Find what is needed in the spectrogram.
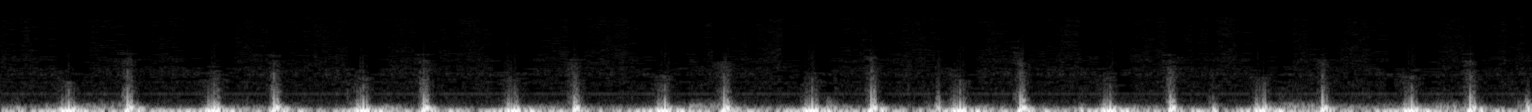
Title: Listen to my heartbeat ASMR, I will hug you tonight! [ASMR 心音] [ASMR Heartbeat]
